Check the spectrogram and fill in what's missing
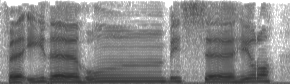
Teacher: إذا وقعت الباء بعد الميم الساكنة أخفيت الميم، ويسمى ذلك إخفاء شفوي لخروجها، يعني الميم والباء من الشفتين، الميم والباء لهم مخرج الشفتين. · Term: الإخفاء الشفوي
